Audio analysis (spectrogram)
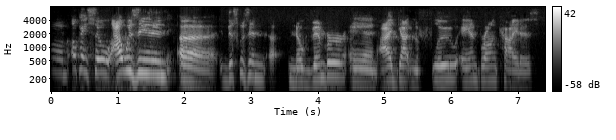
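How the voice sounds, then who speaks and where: A man, a comedian guest in an interview, telling self-deprecating stories in an animated, casual way with many fillers. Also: sits high, a little slow. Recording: dull lo-fi sound.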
